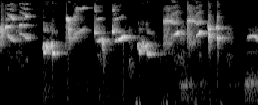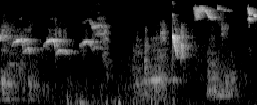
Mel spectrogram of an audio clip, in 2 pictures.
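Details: Caged orange-headed thrush singing a long varied sequence: fast mixed notes, then a run of falling whistled phrases, then more jumbled warbling with high sharp notes at the end.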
